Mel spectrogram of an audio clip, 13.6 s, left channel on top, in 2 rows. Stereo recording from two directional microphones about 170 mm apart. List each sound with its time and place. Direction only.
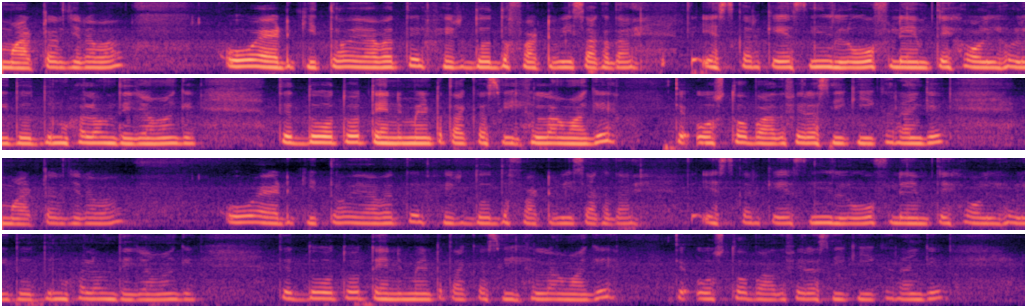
0.0 s speech: 20° left (ahead or behind)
